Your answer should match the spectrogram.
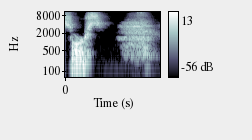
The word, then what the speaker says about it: src: this currently empty directory called src which we usually pronounce source and to set up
